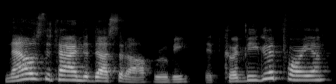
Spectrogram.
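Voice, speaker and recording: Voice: medium pitch, very animated, normal speed, fairly bright tone. An actor playing a clueless, tactless politician boss in a comedic table read over a video call, stammering and exclaiming. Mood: flustered, scheming. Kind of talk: comedic script acting. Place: remote video call reading.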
